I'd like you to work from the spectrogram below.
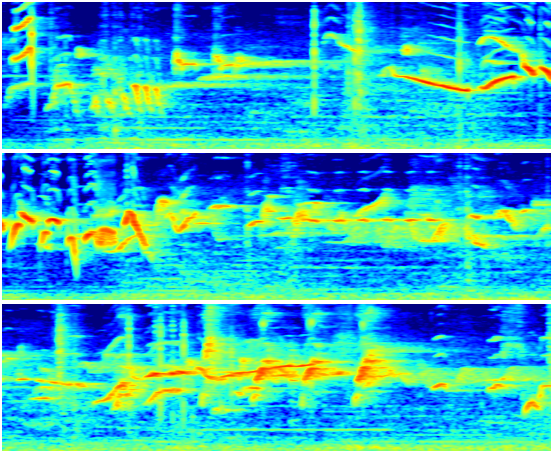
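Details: A White-rumped shama flicks its tail and hops on its perch in a long wild-style duelling song: crisp clicks, then swooping loud whistles and a dense run of varied warbling phrases.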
